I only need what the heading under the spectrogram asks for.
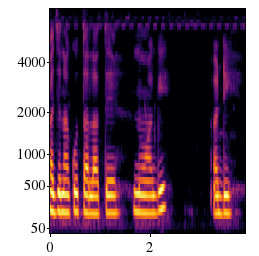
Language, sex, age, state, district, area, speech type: Santali, female, 18-30, West Bengal, Purba Bardhaman, rural, spontaneous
